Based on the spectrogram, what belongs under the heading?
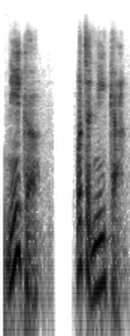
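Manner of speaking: quiet mock Luffy. Voicing Luffy in the scene.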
